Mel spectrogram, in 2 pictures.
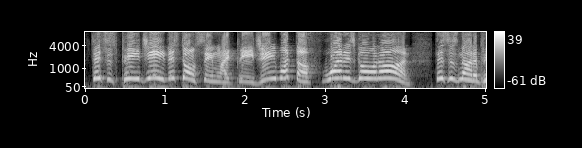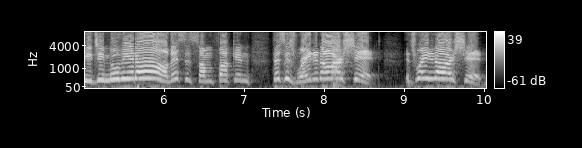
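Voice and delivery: high, loud, incredulous ranting; mock outrage. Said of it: "sitting here like".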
